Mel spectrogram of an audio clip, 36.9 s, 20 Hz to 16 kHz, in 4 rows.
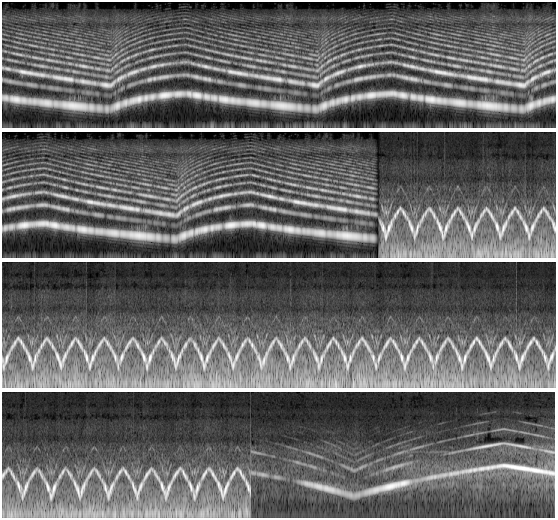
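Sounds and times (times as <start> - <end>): police siren wailing and yelping: 0.0 - 36.9
heavy low rumble: 15.5 - 31.9.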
